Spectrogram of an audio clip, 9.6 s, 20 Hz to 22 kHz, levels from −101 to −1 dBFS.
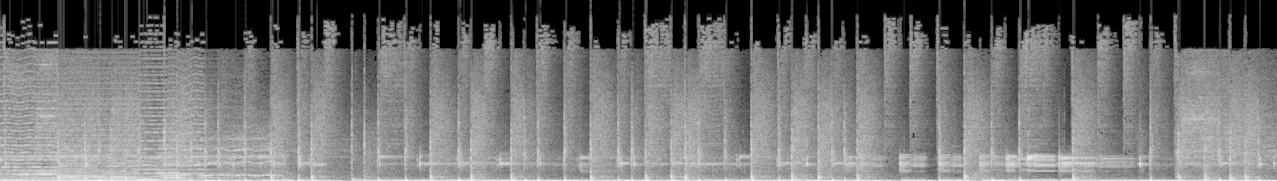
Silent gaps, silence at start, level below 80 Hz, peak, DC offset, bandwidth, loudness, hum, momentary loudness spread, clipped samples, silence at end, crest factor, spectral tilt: none; 0 s; -16 dBFS; 0 dBFS; under 0.1%; over 20 kHz; -10 LUFS; none; 3 LU; 0.1%; 0 s; 10 dB; -4.5 dB/octave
